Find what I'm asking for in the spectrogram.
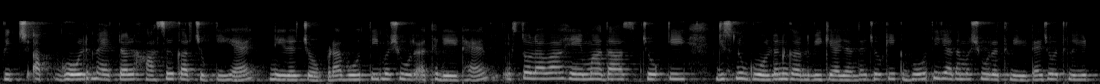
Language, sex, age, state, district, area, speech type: Punjabi, female, 18-30, Punjab, Shaheed Bhagat Singh Nagar, urban, spontaneous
